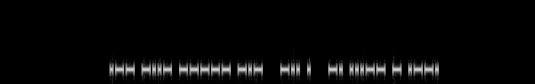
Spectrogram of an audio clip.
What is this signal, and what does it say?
Morse code, heard as a keyed tone, about 46 wpm, 700 Hz. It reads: WX0K DE N3TP
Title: USA Callsign DE Callsign - 4 Characters - 45wpm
